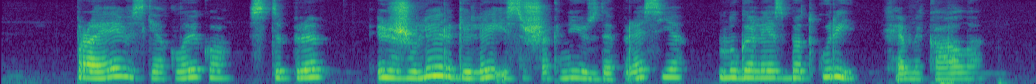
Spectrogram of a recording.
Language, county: Lithuanian, Panevėžys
